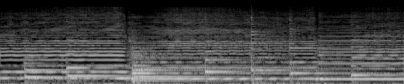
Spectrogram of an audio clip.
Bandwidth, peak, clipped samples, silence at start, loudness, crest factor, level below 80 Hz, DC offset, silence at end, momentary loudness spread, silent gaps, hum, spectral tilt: 16 kHz; -4 dBFS; under 0.1%; 0 s; -20 LUFS; 14 dB; -42 dBFS; under 0.1%; 0 s; 5 LU; none; none; -5 dB/octave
